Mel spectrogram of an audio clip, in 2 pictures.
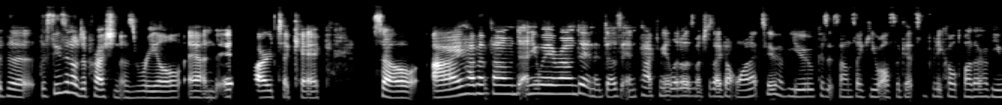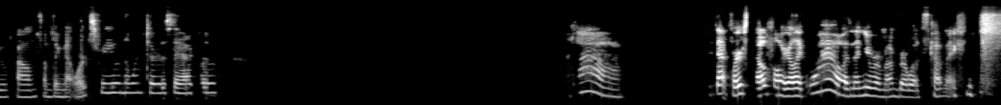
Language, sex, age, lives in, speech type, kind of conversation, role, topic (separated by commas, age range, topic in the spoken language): English, female, 25-29, United States, conversation, unstructured, none, How do you incorporate nearby nature into your daily life where you live, and what does it give you?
